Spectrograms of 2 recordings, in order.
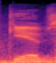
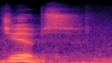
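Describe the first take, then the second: First: The word begins with a hard G sound. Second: The word begins with a soft J sound.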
